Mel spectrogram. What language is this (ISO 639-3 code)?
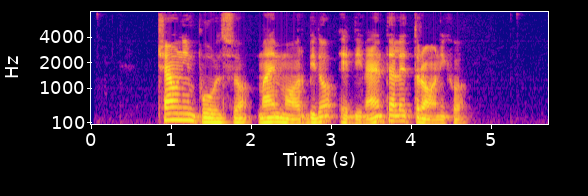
ita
